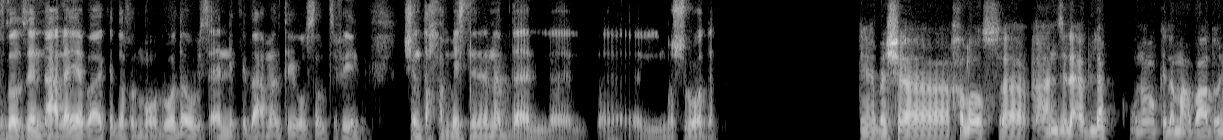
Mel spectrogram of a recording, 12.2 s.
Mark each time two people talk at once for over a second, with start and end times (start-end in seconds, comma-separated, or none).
none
